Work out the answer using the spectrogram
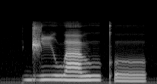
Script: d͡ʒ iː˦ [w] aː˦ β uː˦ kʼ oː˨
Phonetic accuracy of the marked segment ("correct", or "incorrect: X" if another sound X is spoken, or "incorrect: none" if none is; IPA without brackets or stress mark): correct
